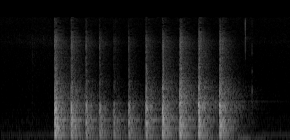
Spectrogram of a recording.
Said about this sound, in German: Während ihr Kopf zwischen meinen Beinen verschwindet und ich das Gefühl habe, dass das ganze Schlafzimmer beginnt sich zu drehen, klopft es auf einmal.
